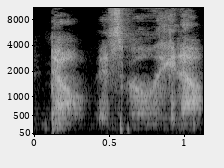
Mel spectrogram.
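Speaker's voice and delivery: hushed whisper under the breath. Retelling a broadcast moment where a co-caster corrects a name: imitating Tasty whispering. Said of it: "you hear Tasty whisper".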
